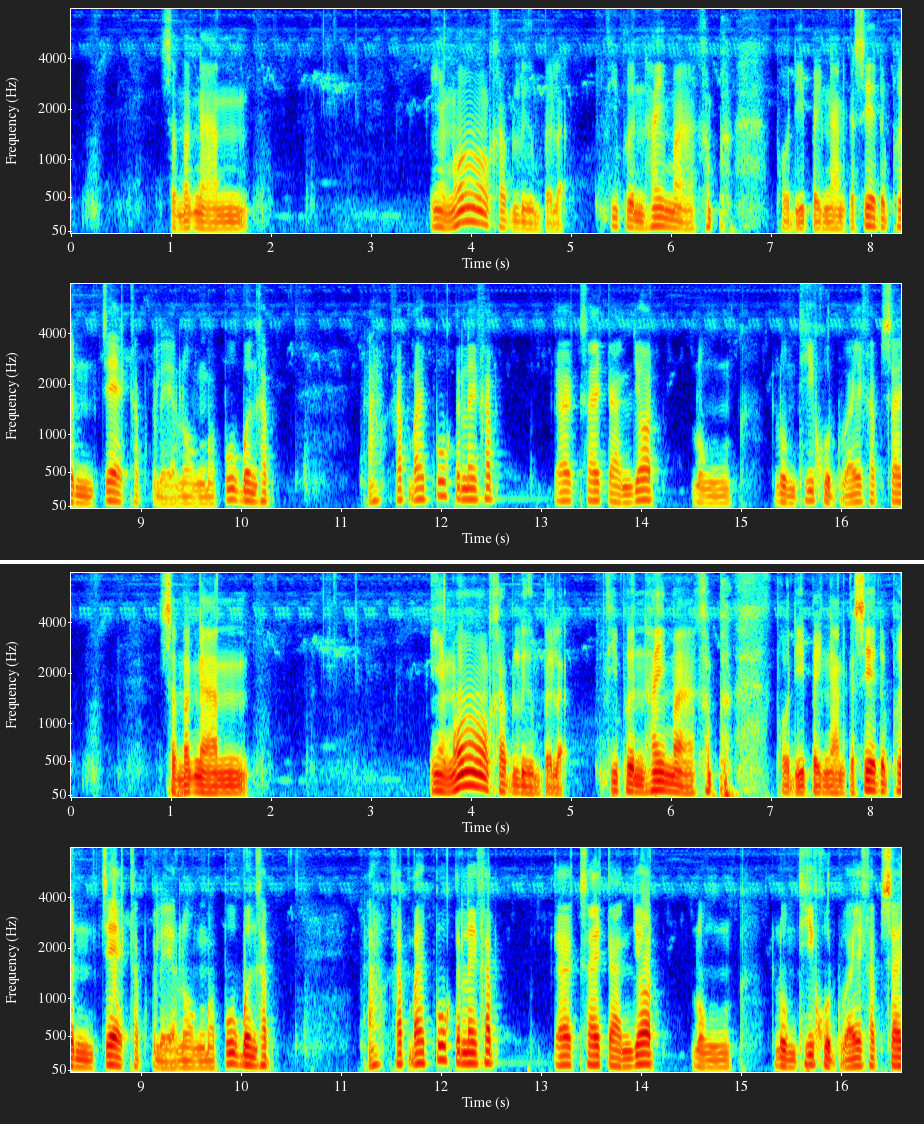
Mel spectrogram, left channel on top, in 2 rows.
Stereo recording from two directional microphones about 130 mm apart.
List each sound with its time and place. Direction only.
0.2 s cricket: 35° right (ahead or behind)
0.9 s speech: 50° right (ahead or behind)
1.5 s speech: 35° right (ahead or behind)
3.6 s speech: 50° right (ahead or behind)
